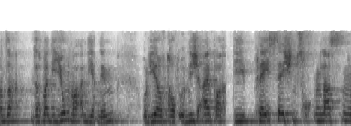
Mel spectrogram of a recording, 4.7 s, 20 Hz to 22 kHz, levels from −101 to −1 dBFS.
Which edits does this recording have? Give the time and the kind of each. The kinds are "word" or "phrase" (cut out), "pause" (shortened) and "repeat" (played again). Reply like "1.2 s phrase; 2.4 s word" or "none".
0.9 s word; 1.2 s word; 2.3 s word; 3.0 s word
